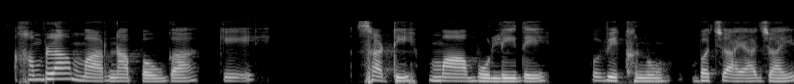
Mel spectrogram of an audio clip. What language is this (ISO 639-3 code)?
pan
